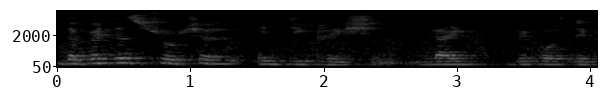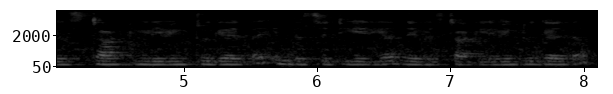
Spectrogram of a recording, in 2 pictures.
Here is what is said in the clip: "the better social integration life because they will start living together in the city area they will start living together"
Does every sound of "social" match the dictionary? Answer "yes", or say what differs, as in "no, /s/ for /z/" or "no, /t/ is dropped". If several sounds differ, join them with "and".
yes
